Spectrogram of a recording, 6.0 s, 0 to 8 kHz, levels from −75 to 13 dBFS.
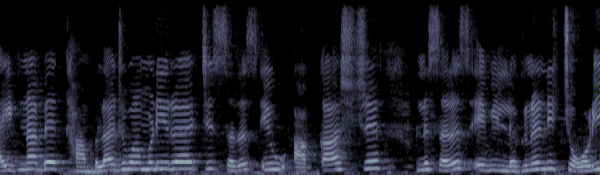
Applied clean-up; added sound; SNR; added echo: none; none; none; none.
